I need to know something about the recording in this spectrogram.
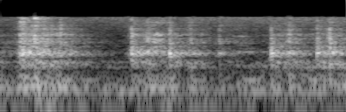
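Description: A door handle is jiggled and rattled against a locked latch, giving three bursts of metallic clattering with brief pauses between them, fairly loud and with no voices over it.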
